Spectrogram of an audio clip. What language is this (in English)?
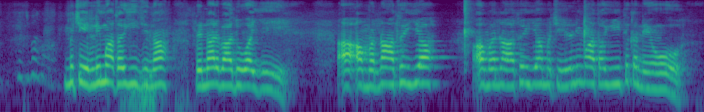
Dogri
